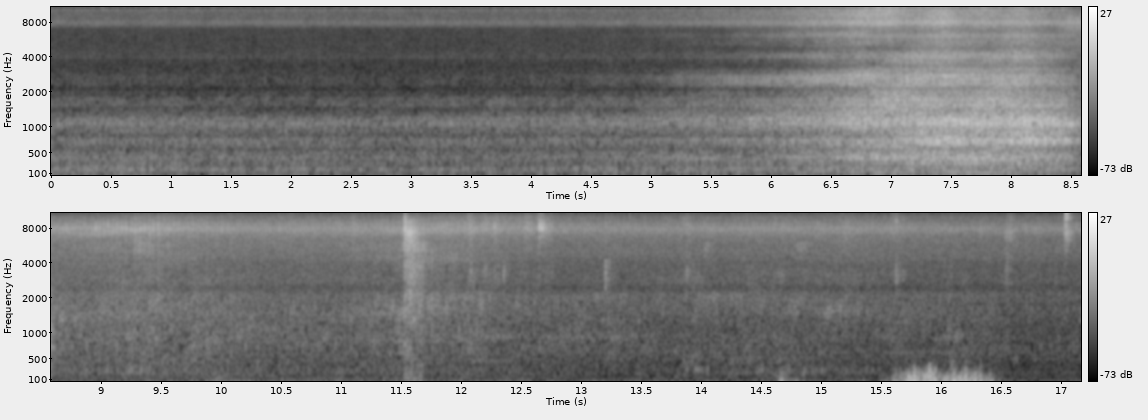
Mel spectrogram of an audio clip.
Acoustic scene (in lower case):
street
